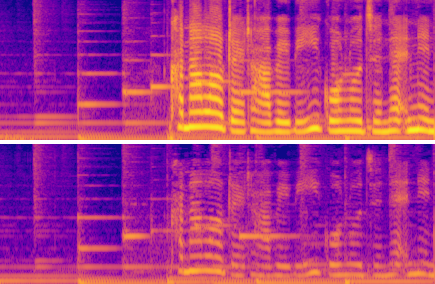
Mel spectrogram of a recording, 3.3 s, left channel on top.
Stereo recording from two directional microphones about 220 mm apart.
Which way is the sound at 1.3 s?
50° left (ahead or behind).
